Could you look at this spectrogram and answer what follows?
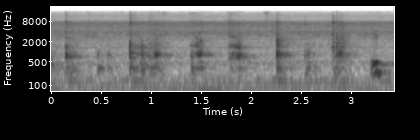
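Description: Chili powder being stirred and fried in a pan for a small-fish curry, with repeated scraping stir strokes over a soft sizzle, close and fairly quiet.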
